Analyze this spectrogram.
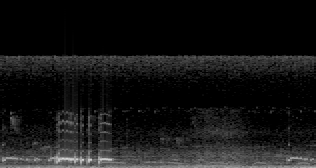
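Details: Local zebra dove song used as a lure to draw other doves: one loud burst of rapid, stuttering coos, then softer answering coos in the background.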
